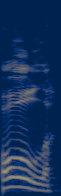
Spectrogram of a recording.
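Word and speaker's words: Tolkien: so his name was token as the token black guy that was a joke but they changed it to say like no you just been mispronouncing my name wrong it's Tolen tolken Tolen and I thought it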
